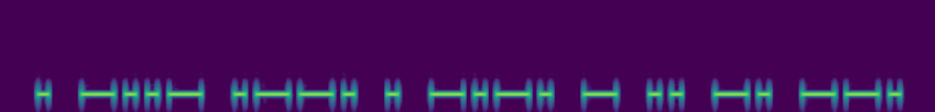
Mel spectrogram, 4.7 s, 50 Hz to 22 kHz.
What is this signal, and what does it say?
Morse code, heard as a keyed tone, about 22 wpm, 700 Hz. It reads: EXPECTING
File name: practice / 22wpm / Sentences with 8-Word Phrases - 22wpm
